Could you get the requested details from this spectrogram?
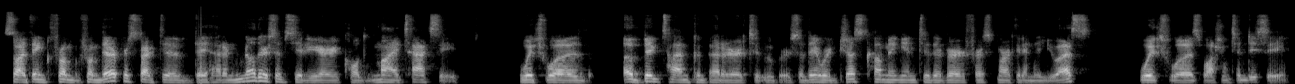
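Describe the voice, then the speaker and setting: His voice is fairly low, a bit bright, and moderately paced. He comes from Indonesia and speaks Indonesian natively, and as a startup founder and investor guesting on a podcast, he relates his story casually and eagerly, often tagging phrases with a checking word.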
